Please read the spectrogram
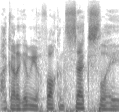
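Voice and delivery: rough, put-on, sort-of Australian accent. Quoting an anime protagonist's line: imitating in quasi-Australian accent.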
